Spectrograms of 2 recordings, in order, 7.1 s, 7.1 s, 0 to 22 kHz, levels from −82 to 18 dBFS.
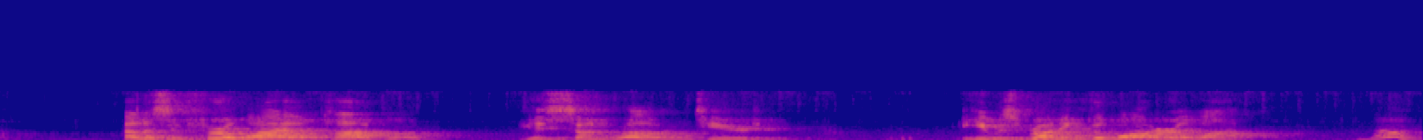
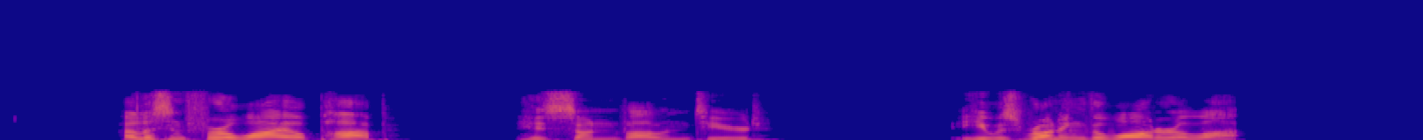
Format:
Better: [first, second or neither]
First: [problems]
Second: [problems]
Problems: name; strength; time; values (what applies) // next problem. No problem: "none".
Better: second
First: noise reduction (neural separator model SepFormer DNS4)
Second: none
